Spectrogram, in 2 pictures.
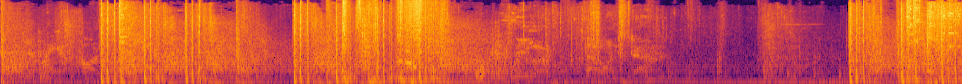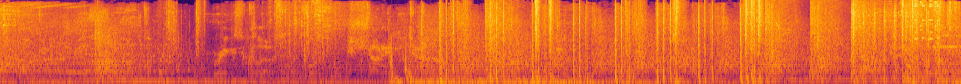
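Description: Gunshots fire in rapid bursts, close by.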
